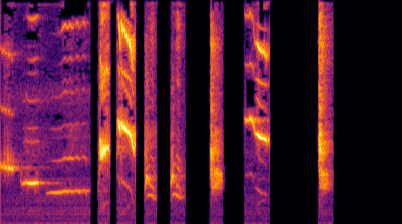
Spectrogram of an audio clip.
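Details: Male Sunda robin (Myiomela diana) singing loudly: a run of high, clear whistled notes, some sliding downward, then several sharp, bright chips in quick succession over a faint low hum.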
